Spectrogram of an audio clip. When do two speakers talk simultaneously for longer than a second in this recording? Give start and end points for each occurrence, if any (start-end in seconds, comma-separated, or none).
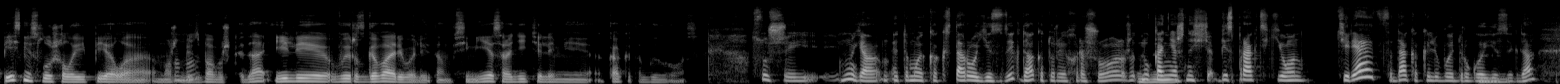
none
